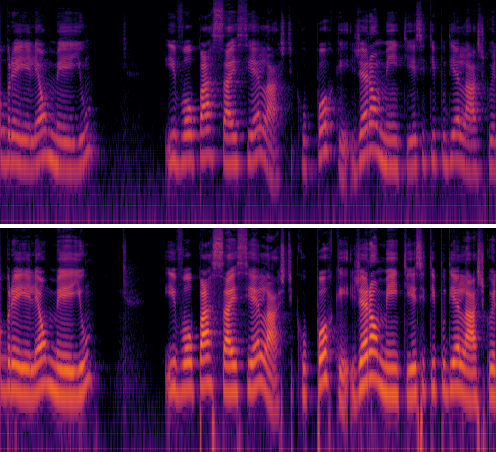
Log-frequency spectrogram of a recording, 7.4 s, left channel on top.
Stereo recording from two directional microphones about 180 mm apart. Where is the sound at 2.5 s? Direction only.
35° right (ahead or behind).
